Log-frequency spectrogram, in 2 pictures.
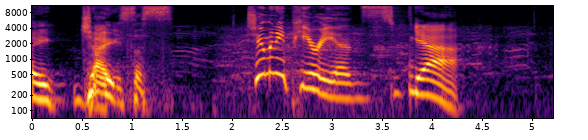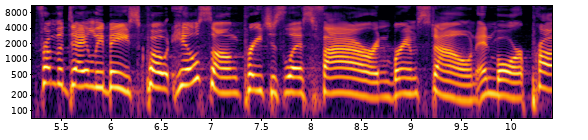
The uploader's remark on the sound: Dallas LIVE! Live from Dallas.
